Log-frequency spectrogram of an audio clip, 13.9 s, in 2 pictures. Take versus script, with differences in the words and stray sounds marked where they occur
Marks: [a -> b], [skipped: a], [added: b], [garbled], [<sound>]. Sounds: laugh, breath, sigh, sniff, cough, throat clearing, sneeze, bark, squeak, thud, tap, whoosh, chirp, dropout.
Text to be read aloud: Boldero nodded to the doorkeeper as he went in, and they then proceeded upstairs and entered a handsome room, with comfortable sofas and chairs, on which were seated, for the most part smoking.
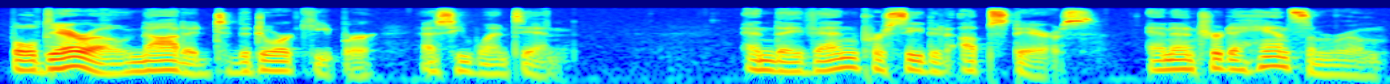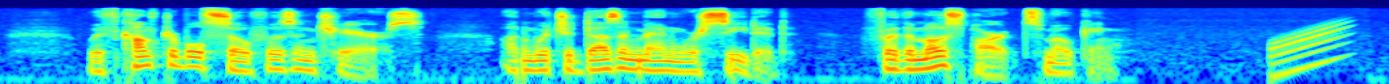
Boldero nodded to the doorkeeper as he went in, and they then proceeded upstairs and entered a handsome room, with comfortable sofas and chairs, on [dropout] which [added: a dozen men] were seated, for the most part smoking. [chirp]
